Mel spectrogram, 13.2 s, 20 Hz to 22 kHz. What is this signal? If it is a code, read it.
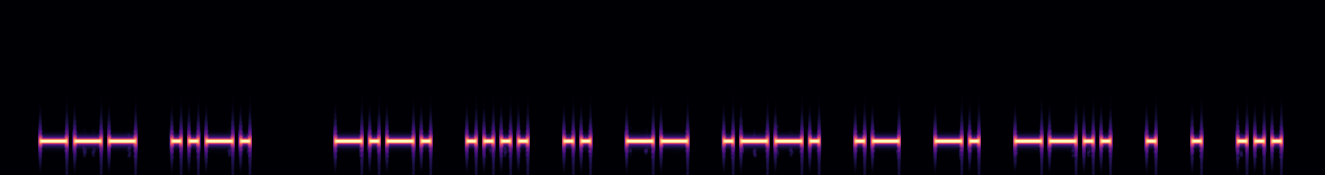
Morse code, heard as a keyed tone, about 14 wpm, spaced as for 12 wpm, 800 Hz. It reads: OF CHIMPANZEES
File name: Morsekurs / Witze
